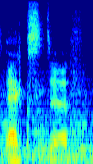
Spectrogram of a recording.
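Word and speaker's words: Exdeath: His name is Xdeath and he plays the role of chief antagonist in another ancient tale.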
